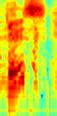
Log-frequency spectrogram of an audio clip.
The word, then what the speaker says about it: Deuce: Big Deuce or Big Juice? I couldn't tell with your Aussie accent. Big Deuce? Am I mispronouncing it? Yeah, Deuce. I thought I heard Deuce. I was like, that's a new one. It's a dialect thing, clearly.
